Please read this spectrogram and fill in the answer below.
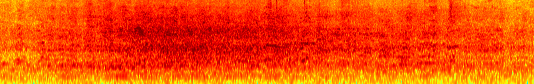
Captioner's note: laughter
